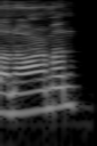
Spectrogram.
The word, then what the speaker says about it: Llanarmon: Did I pronounce that correctly, Jonathan? Llanarmon? Brilliant, absolutely spot on. Really, really well done.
